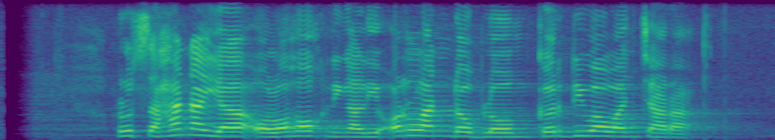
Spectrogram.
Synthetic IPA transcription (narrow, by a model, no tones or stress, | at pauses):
rut̪saɦanajaʔɔlɔɦɔk̚niŋaliʔɔrlandoblɔmkɨrdiwawaɲt͡ʃaɾa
